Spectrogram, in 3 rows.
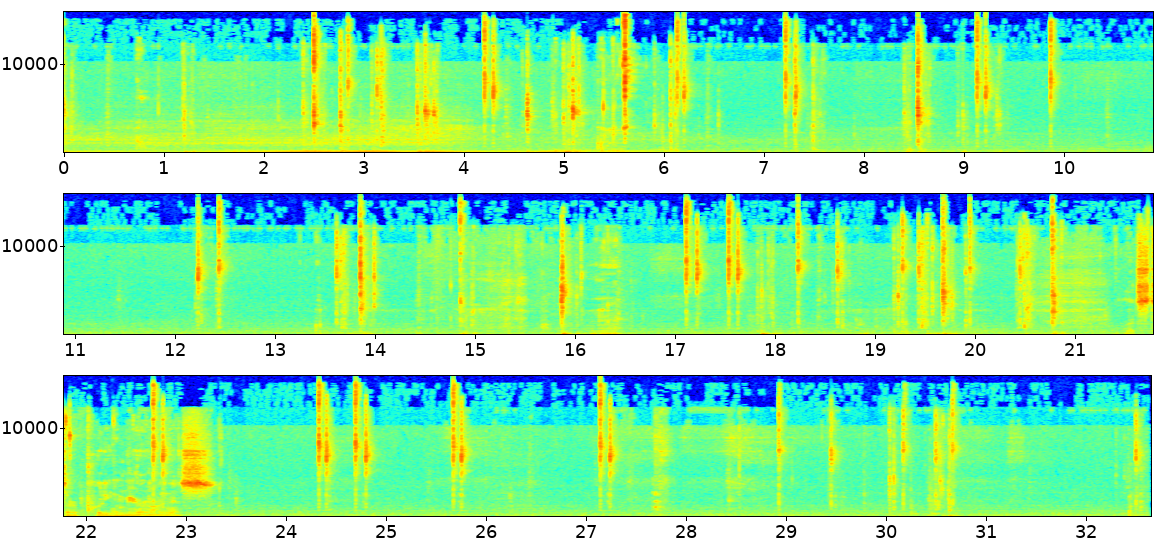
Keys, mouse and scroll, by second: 0.1 KP_3, 1.2 KP_1, 2.5 a, 2.9 shift+middle click, 3.7 alt+a, 4.2 click, 5.1 alt+a, 5.4 scroll up 2, 6.2 shift+click, 7.2 shift+click, 8.6 ctrl+z, 9.2 shift+click, 9.9 click, 12.5 middle click, 17.9 n, 18.3 middle click, 18.8-19.2 scroll down 4, 19.3 shift+middle click, 19.7 alt+a, 20.0 middle click, 20.8 Tab, 22.7 click, 24.4 click, 24.7 click, 27.2 click, 27.7 scroll up 4, 29.0 middle click, 29.8 scroll down 3, 30.2 shift+middle click, 30.7 middle click.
